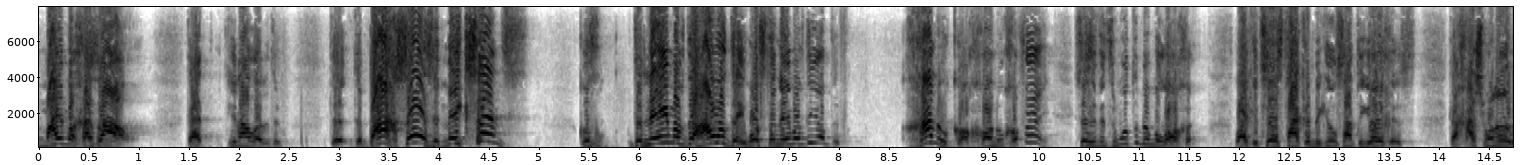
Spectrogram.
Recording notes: Shiur recorded in Yeshivas Ohr Reuven, Monsey, NY.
